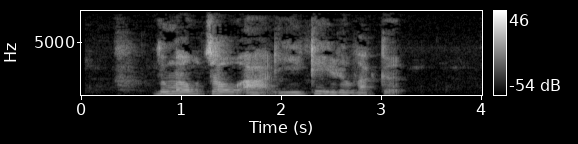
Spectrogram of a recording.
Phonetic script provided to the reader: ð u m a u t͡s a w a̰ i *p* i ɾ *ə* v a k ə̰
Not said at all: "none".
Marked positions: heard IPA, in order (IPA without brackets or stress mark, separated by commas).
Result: k, ə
